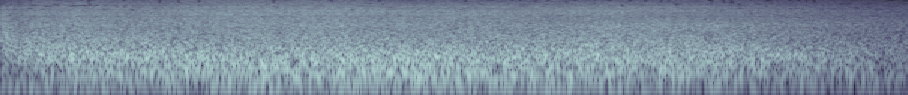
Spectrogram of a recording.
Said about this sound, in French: On imagine combien cela doit être impressionnant de voir déferler des vagues immenses.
